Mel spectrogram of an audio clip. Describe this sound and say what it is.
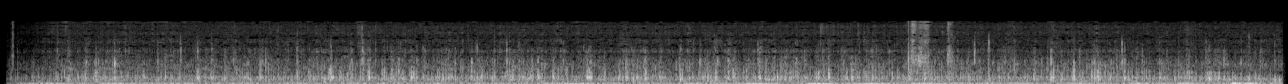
Bubbling water boiling
Bubbling water
Digital recorder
